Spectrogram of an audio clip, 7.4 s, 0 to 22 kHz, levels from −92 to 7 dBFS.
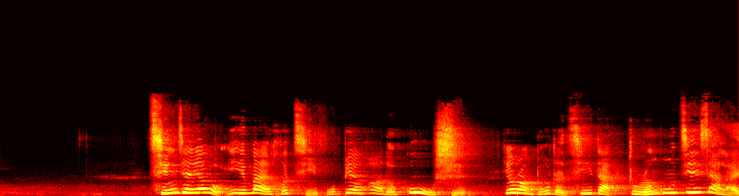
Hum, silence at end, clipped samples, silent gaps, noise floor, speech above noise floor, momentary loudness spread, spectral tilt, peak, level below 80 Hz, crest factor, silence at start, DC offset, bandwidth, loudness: none; 0 s; under 0.1%; none; -55 dBFS; 40 dB; 11 LU; -2 dB/octave; -2 dBFS; -76 dBFS; 16 dB; 1.5 s; under 0.1%; 11.5 kHz; -16 LUFS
